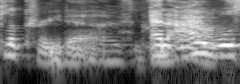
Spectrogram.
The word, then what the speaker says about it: Lacretta: That is the way that it's spelled. So I understand that you would call me Lacretta, but it's Lacretta.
